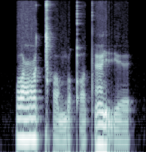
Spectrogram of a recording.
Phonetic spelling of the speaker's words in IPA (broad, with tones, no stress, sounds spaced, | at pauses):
ɔ˥ ʕ ʊ˥ ǀʰ ɑ˩ m u˩ qʼ ɒ˩ tʼ æ̃˥ rʲ ɛ˩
